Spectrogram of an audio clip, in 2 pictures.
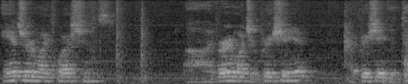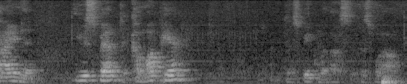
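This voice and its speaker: A man's fairly high voice at a moderate pace, with fairly even intonation, big swings in loudness, long and frequent pauses, audible room echo and noticeable background noise. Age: 60s. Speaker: constituent at town hall. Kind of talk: town hall question. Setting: town hall meeting.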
